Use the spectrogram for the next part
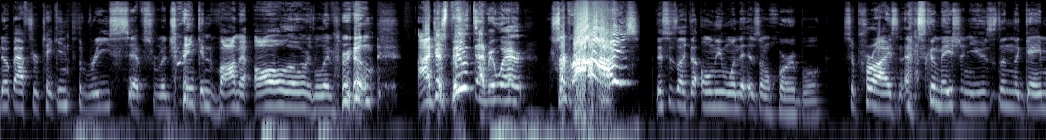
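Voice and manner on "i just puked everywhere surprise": high, loud yell rising to a squealed final word; mock excited shout. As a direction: shout it out like a gleeful announcement. Acted announcement after vomiting in example.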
